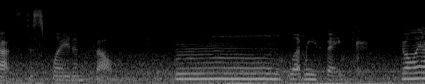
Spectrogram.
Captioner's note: humming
